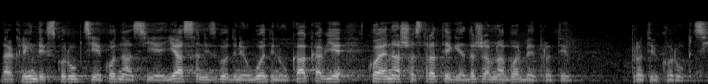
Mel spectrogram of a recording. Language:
Croatian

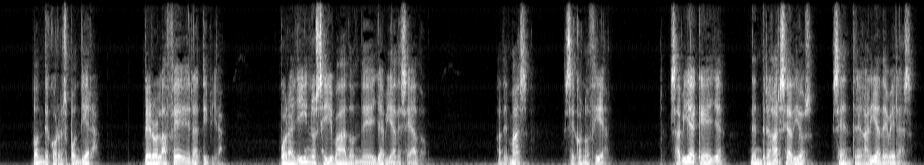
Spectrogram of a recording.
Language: Spanish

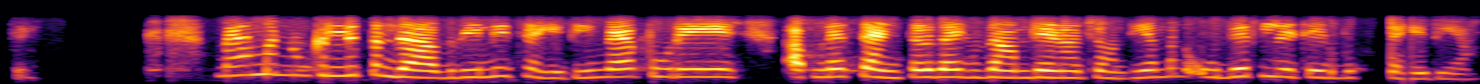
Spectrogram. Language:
Punjabi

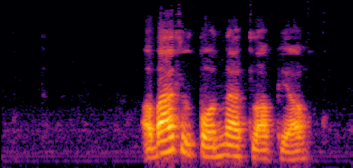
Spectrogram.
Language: Hungarian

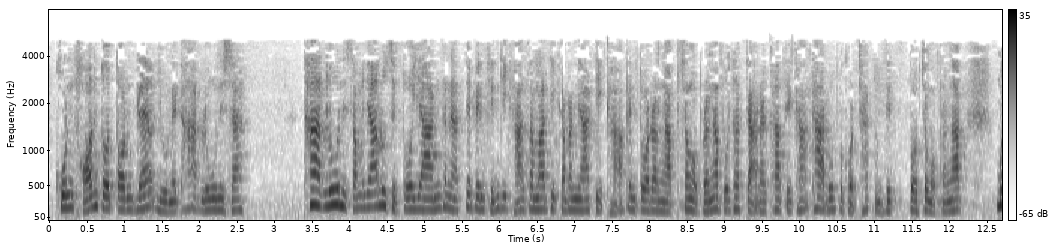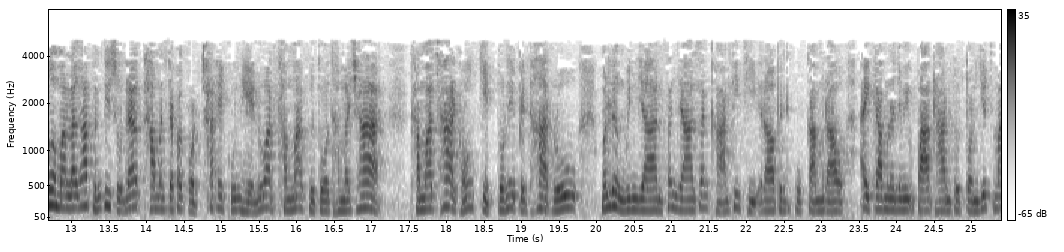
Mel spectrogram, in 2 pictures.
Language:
Thai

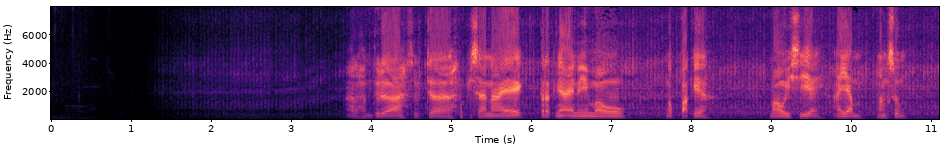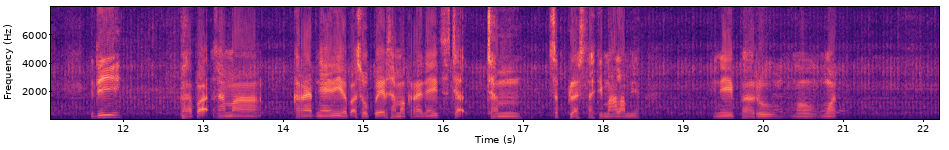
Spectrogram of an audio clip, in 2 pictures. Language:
Indonesian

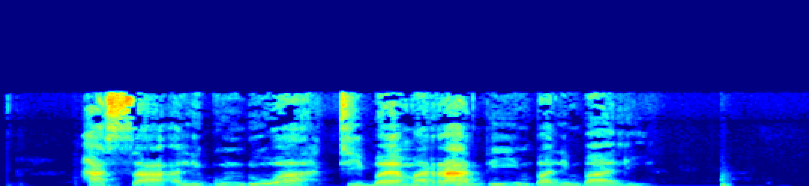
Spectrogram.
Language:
Swahili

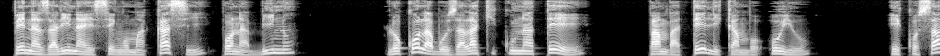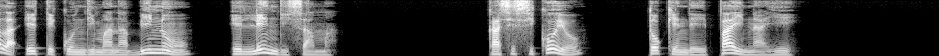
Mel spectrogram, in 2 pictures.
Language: Lingala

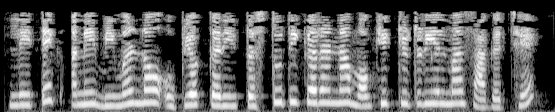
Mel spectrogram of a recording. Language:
Gujarati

